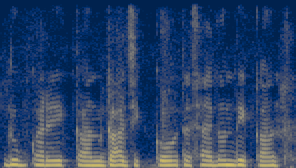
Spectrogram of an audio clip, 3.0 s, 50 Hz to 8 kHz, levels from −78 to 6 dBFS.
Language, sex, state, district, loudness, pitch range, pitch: Chakma, female, Tripura, Unakoti, -17 LUFS, 200-215 Hz, 210 Hz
